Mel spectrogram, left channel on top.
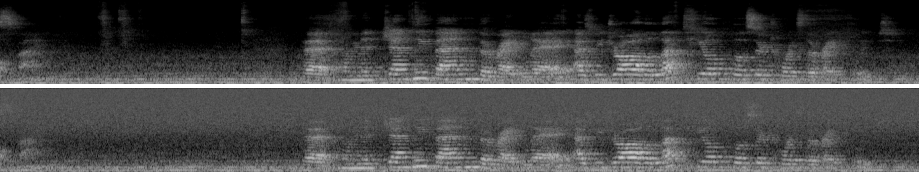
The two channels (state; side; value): noise; right; hiss, 3 dB below the sound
